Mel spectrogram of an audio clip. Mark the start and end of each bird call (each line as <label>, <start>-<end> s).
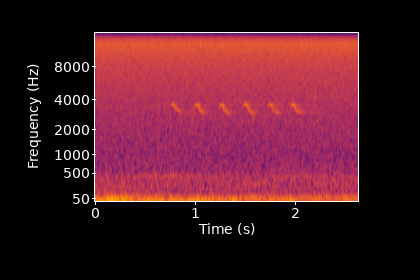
Chinese Hwamei (Garrulax canorus), 0.7-2.1 s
